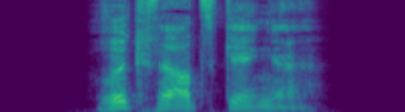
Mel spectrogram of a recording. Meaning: nominative/accusative/genitive plural of Rückwärtsgang
- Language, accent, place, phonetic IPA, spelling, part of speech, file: German, Germany, Berlin, [ˈʁʏkvɛʁt͡sˌɡɛŋə], Rückwärtsgänge, noun, De-Rückwärtsgänge.ogg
